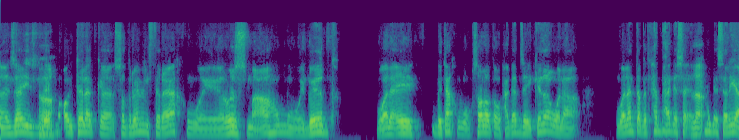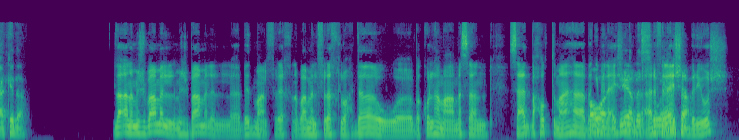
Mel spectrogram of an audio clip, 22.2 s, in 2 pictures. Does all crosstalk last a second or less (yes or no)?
no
